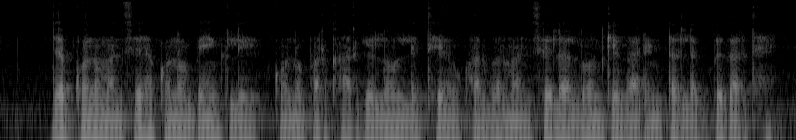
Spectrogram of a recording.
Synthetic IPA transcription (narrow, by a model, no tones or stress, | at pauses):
d͡ʒɐb̚koːnomɐnseɦakoːnobɛ̃ːŋklekoːnopɾəkaːɾkeloːnlet̪ʰeokʰəɾbəɾmɐnselaloːnkeɡaːɾɪ̃ɳʈəɾlɐɡ̚bekɐɾt̪ʰẽː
